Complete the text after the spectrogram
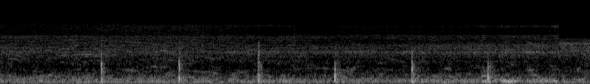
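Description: Boots stamp on the ground in a steady marching beat.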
